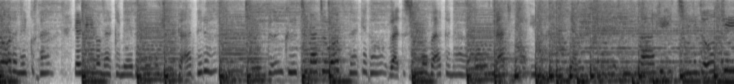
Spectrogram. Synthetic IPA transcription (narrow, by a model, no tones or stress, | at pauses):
oɾanekosãŋ | jamʲinonakame̞d̪ak̪ek̪asɯɡaːt̪ːe̞ɾɯ̟d͡ʑobɯŋkɯt͡ɕiβad͡ʑoβosɨd̪ake̞d̪oβat̪ḁɕiβabakanaonːad͡ʑid̪aiɾokajamʲik̪anaibaçʲit͡ɕid͡ʑokʲi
